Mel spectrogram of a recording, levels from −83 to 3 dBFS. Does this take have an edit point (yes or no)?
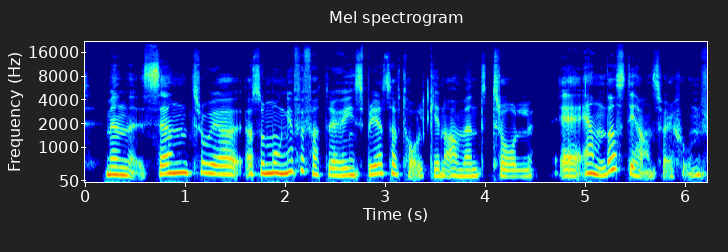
no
